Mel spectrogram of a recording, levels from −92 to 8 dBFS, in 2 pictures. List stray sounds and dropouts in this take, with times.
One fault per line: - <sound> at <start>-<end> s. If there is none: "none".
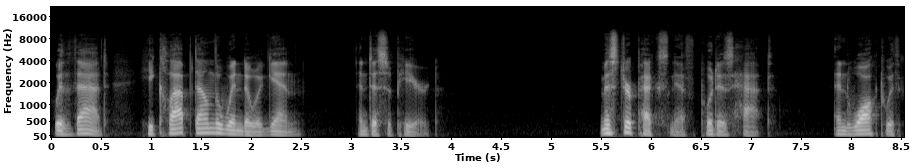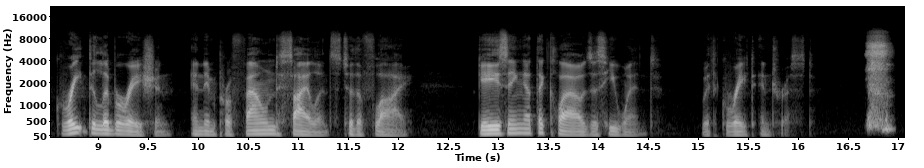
- sniff at 16.7-17.0 s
